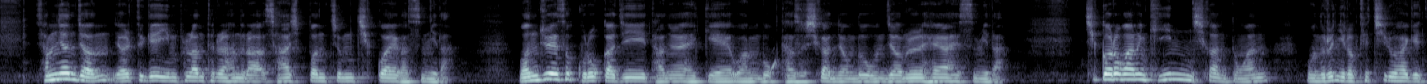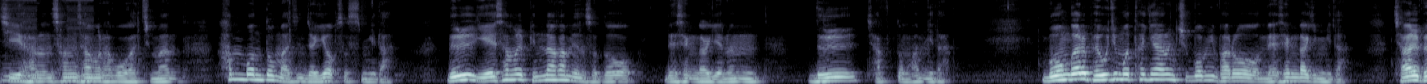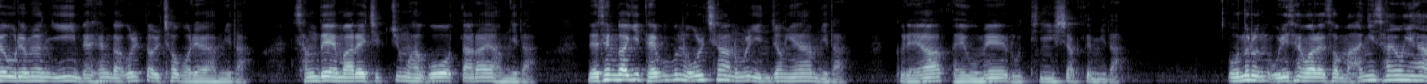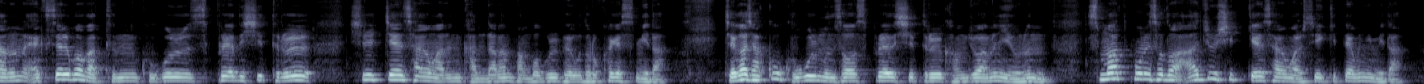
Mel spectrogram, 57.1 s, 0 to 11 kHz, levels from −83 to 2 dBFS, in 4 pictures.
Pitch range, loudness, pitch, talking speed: 125-160 Hz, -24 LUFS, 140 Hz, 315 characters per minute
